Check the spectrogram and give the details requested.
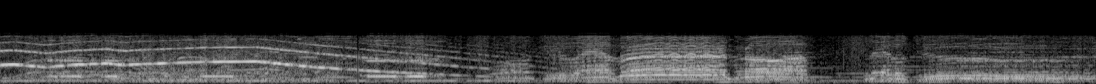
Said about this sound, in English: Fire engines came running and there was much excitement.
